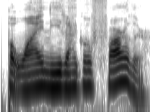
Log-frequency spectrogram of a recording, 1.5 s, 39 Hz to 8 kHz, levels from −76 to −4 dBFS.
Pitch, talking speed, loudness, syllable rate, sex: 125 Hz, 240 wpm, -15 LUFS, 5.1 syllables/s, male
